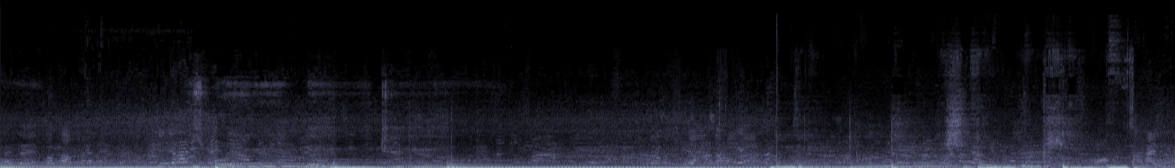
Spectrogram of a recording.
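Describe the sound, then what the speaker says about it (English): A steady hubbub of many voices at bars along a river in China, with overlapping chatter and talk close by and traffic murmuring underneath throughout. "These bars sit right along the water, attract crowds for far more than just food and drinks."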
